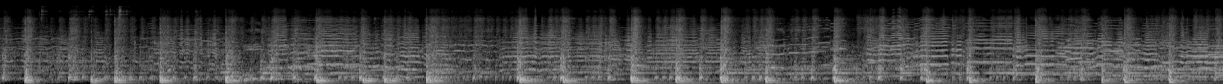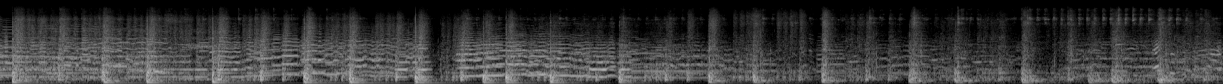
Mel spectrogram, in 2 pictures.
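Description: Marching street band playing a lively traditional tune: saxophone, trumpets and clarinet carry the melody over a steady drum beat of about two strokes a second.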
